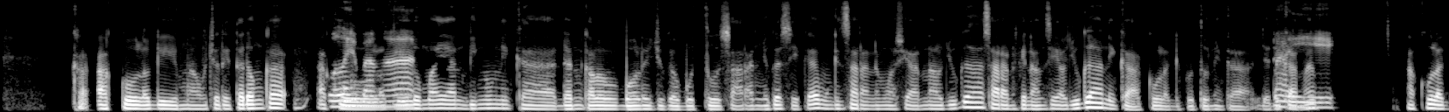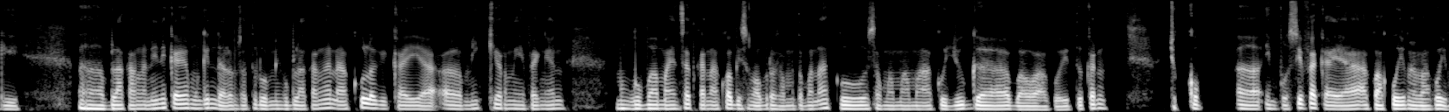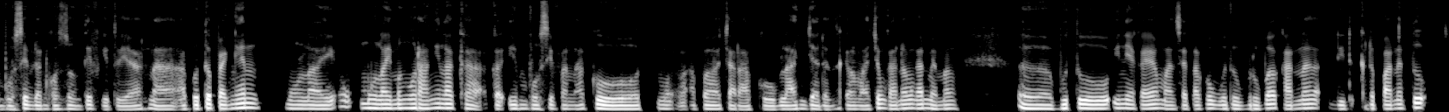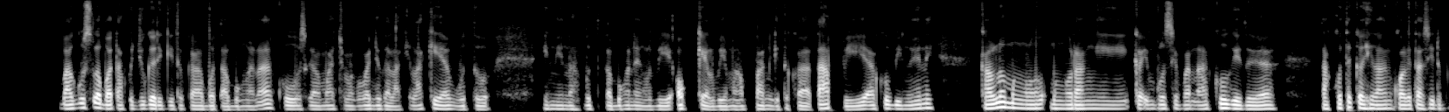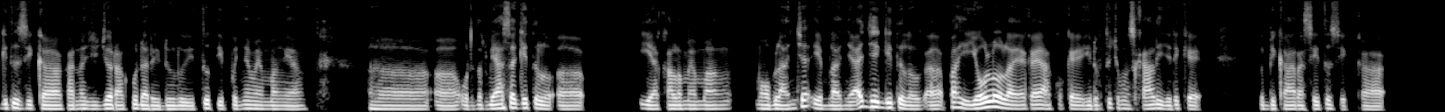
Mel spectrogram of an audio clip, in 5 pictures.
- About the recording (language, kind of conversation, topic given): Indonesian, advice, Bagaimana cara membatasi belanja impulsif tanpa mengurangi kualitas hidup?
- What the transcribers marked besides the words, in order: in English: "mindset"; in English: "mindset"; tapping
